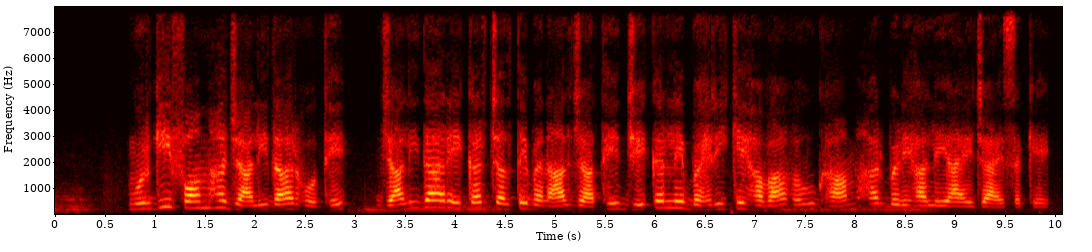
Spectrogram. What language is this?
Chhattisgarhi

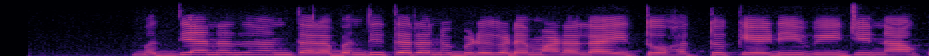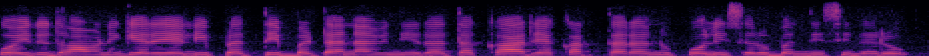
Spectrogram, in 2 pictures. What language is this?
Kannada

